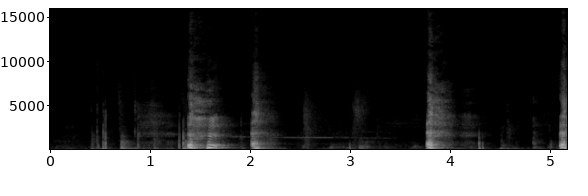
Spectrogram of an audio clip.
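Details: Father's series of about five loud, harsh adult coughs in a small room, with his 32-month-old son reacting.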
